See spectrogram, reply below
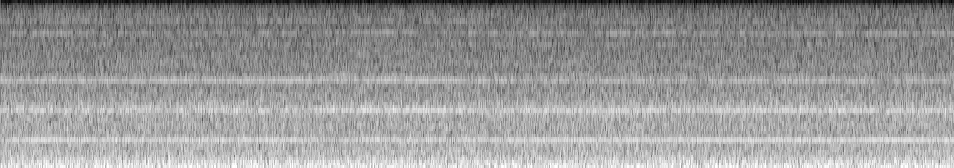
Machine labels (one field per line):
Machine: pump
